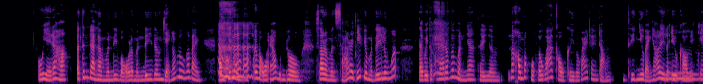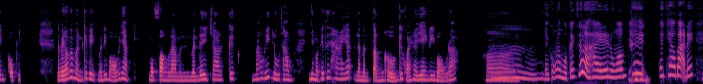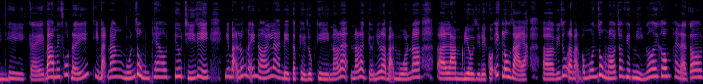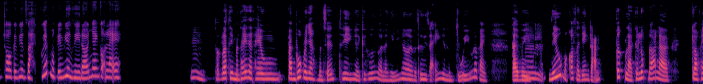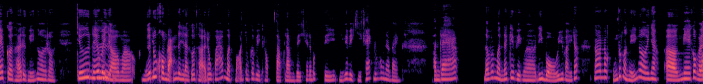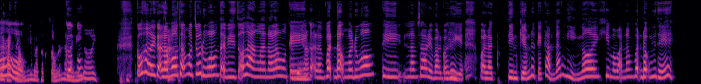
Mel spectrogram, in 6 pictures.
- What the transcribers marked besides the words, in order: other background noise; laugh; laugh; unintelligible speech; tapping; laugh; sniff; laugh; unintelligible speech
- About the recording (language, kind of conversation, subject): Vietnamese, podcast, Nếu chỉ có 30 phút rảnh, bạn sẽ làm gì?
